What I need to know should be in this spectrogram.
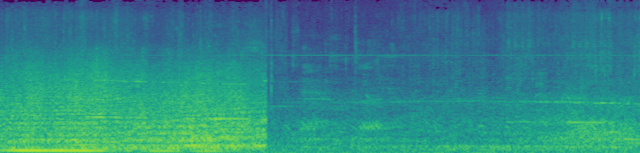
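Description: A twin-engine turboprop transport plane drones overhead.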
